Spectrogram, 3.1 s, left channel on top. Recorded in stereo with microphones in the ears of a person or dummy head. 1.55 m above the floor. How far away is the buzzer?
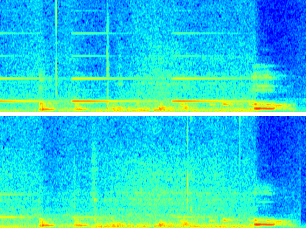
No buzzer in this recording.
